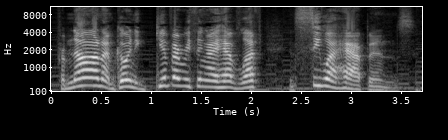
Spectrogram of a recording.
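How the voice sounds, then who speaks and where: A woman's voice: fairly high pitch, sing-song, brisk, sharp tone, soft background music. A woman voicing a proud, troubled noble lady in a visual novel read-through, with solemn, declarative delivery. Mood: resolved.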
